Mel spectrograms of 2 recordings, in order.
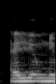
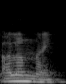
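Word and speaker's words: alumni: ये जो हम बोलते हैं ना, कॉलेज में हमारा अलमनाई था, वो काफ़ी स्टूडेंट्स ऐसा भी बोलते हैं उसको कि एल्यूमनी बोलते, पर उसका प्रोनाउंसिएशन होता है अलमनाई, जो परफेक्ट होता है।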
